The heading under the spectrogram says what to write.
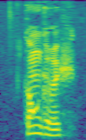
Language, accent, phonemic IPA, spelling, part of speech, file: French, France, /kɔ̃.ɡʁy/, congru, adjective, LL-Q150 (fra)-congru.wav
- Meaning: congruous, congruent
